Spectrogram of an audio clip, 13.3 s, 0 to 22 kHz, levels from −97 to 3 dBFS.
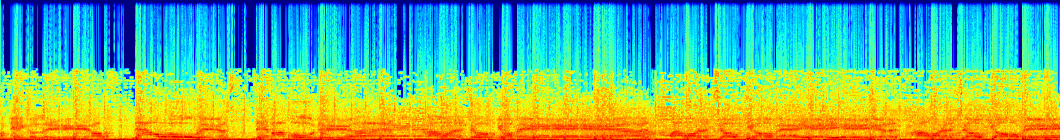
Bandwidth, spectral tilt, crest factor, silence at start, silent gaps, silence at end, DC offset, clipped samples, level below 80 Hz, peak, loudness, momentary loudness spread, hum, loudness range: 16 kHz; -4.5 dB/octave; 6 dB; 0 s; none; 0 s; under 0.1%; 3%; -14 dBFS; 0 dBFS; -6 LUFS; 2 LU; none; 1 LU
